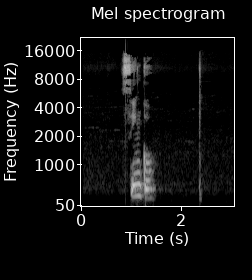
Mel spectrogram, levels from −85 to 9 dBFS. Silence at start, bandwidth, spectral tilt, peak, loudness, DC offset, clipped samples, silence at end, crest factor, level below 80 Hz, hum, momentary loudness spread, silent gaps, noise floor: 0.8 s; 16.5 kHz; 1 dB/octave; 0 dBFS; -14 LUFS; under 0.1%; under 0.1%; 0.7 s; 22 dB; -80 dBFS; none; 22 LU; none; -65 dBFS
